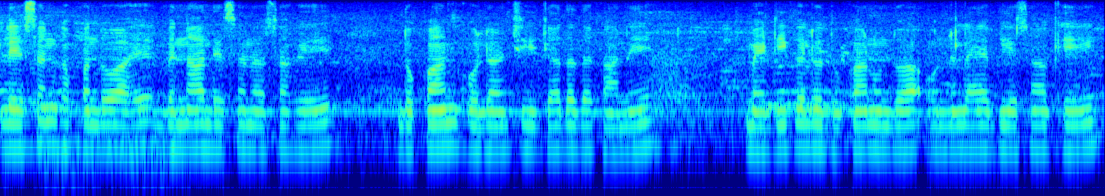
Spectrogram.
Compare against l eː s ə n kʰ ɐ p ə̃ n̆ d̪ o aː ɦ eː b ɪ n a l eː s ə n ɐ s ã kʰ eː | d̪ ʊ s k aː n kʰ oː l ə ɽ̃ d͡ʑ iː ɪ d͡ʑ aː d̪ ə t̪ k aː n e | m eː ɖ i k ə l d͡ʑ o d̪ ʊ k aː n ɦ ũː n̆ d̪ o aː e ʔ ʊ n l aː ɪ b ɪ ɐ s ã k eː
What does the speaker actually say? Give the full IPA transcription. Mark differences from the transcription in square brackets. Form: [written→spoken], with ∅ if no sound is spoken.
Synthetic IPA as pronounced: l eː s ə n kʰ ɐ p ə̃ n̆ d̪ o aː ɦ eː b ɪ n a l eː s ə n ɐ s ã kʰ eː | d̪ ʊ [s→∅] k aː n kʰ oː l ə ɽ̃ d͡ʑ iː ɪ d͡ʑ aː d̪ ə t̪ k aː n e | m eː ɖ i k ə l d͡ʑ o d̪ ʊ k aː n ɦ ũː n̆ d̪ o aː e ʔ ʊ n l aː ɪ b ɪ ɐ s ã [k→kʰ] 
